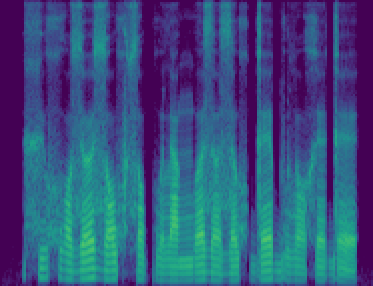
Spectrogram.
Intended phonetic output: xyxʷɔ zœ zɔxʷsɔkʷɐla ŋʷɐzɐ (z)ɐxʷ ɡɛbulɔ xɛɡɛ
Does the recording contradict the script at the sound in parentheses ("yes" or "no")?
no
